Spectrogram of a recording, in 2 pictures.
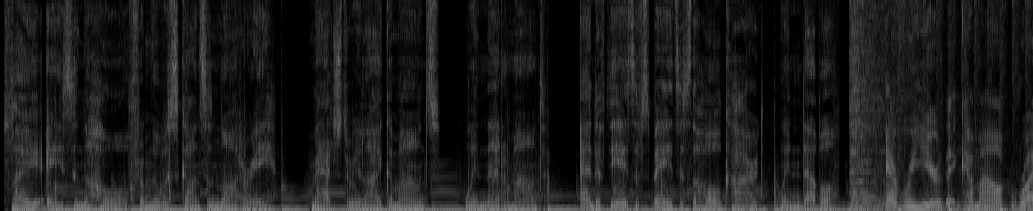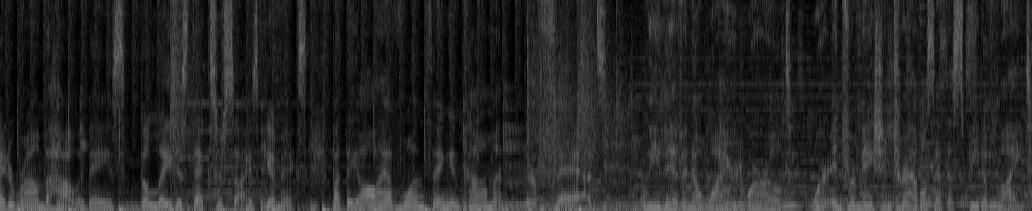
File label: Commercial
